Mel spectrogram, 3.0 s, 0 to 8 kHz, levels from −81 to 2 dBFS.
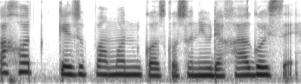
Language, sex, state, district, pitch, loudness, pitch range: Assamese, female, Assam, Kamrup Metropolitan, 235 Hz, -15 LUFS, 215-245 Hz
